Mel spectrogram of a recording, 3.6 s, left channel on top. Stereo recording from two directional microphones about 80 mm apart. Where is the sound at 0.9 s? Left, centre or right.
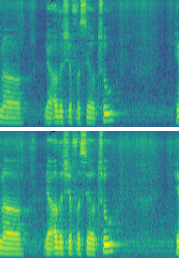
Left.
